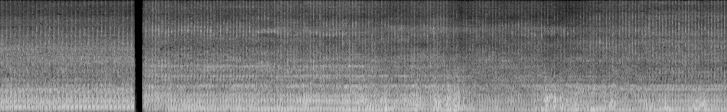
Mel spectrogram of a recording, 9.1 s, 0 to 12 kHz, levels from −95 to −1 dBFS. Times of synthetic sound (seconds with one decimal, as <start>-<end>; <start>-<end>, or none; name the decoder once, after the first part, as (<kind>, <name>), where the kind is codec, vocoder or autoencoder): 3.2-8.1 (codec, SNAC)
